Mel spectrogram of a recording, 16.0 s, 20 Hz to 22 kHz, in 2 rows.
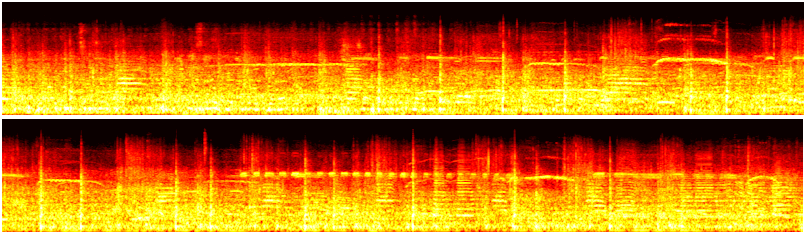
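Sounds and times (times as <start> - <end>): stadium crowd noise: 0.0 - 16.0
whistle blasts: 1.2 - 16.0
trilled whistle: 2.1 - 9.2, 10.0 - 16.0.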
